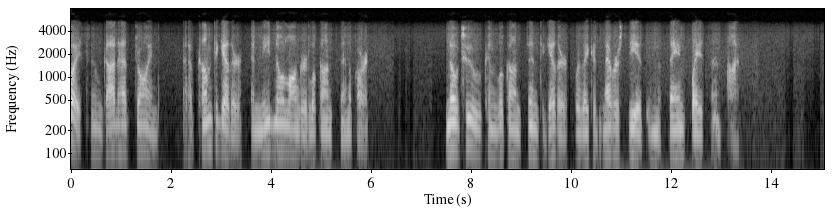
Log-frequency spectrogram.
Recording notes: ACIM Daily Conference Call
